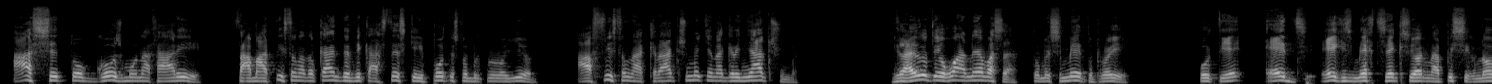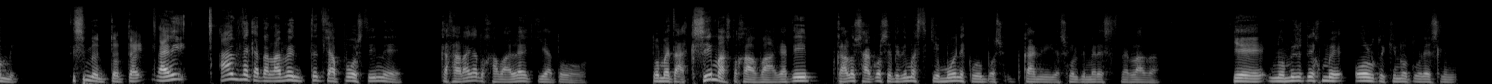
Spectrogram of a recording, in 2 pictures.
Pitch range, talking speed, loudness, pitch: 135-175 Hz, 165 wpm, -30 LUFS, 155 Hz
